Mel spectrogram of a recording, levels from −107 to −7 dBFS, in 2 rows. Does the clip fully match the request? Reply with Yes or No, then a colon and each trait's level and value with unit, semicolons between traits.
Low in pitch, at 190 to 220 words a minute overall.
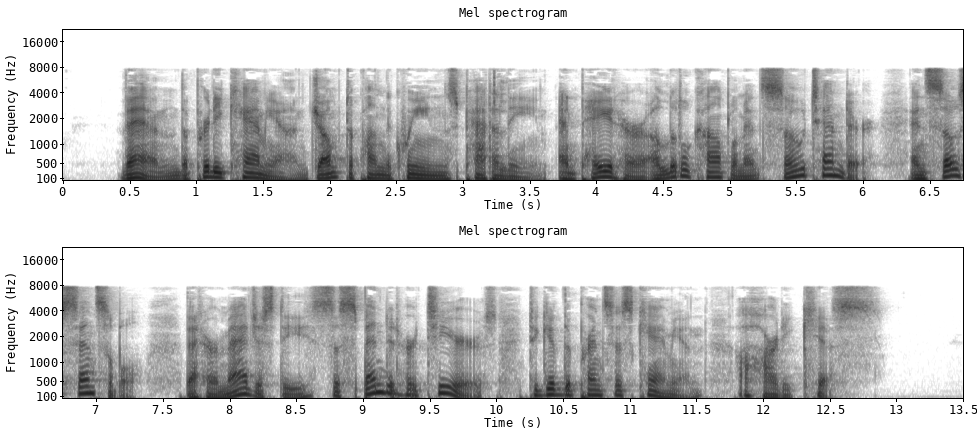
No: low, 105 Hz; average, 150 wpm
